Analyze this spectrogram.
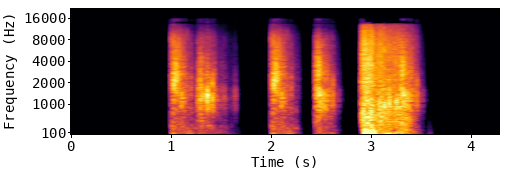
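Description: Soft dirt crunches in short bursts as blocks of earth are dug.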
